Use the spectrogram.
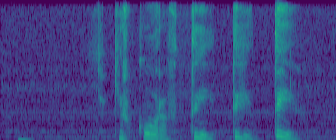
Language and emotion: Russian, angry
